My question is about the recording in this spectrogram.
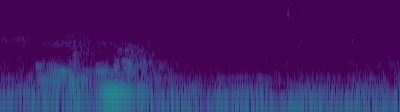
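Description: Near silence: room tone, with a brief faint murmur of voice about half a second in and a single faint click about one and a half seconds in.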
